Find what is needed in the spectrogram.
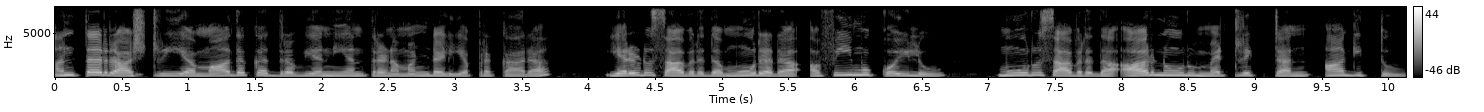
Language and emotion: Kannada, neutral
